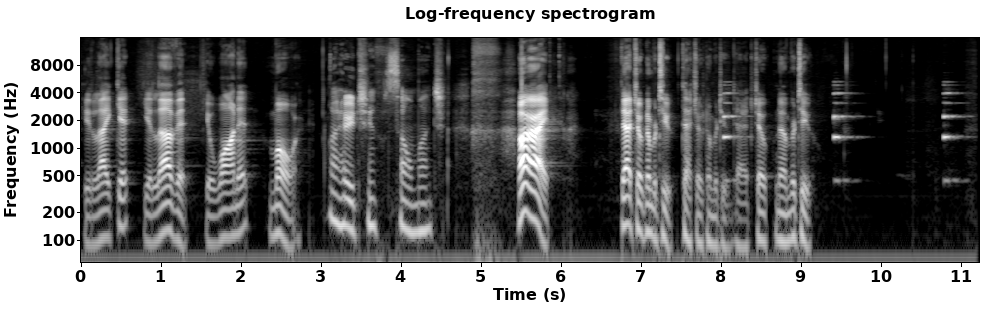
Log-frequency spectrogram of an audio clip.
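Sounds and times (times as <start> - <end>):
speech: 0.1 - 6.0, 6.8 - 9.3
electronic beeps played by a person: 9.4 - 9.9, 10.8 - 11.2.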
